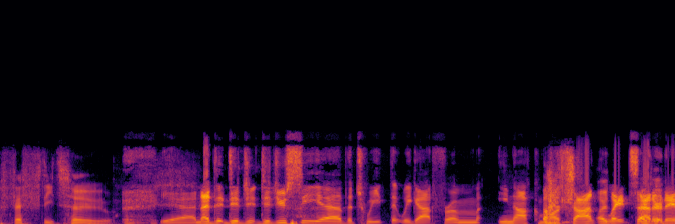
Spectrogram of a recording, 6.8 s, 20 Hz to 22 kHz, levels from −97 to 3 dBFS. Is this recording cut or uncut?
uncut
